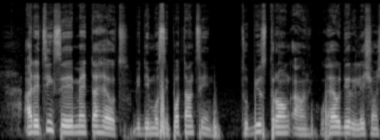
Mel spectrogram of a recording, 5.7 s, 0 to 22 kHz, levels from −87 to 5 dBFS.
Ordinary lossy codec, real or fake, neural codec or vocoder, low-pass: none; real; none; none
